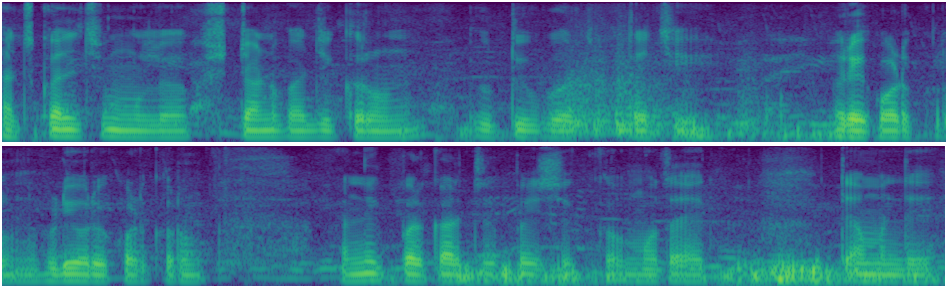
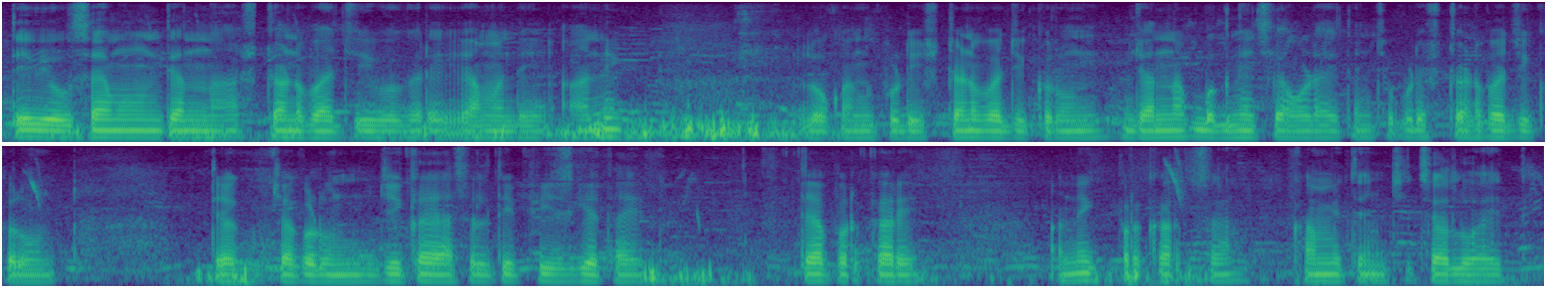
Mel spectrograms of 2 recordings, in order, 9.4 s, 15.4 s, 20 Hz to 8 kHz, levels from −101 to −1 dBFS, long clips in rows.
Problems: none marked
